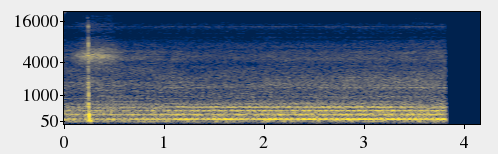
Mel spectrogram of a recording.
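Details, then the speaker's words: Commercial ceiling air handler after evaporator blower wheel replacement (the detached wheel had jammed the blower, causing banging and a burning smell): steady, even low hum with a smooth whoosh, no scraping, rattle or wobble; runs normally. "好，看开始了，就看听到没有？没问题了，看这儿马上就有另外一台，好了，开始了。对，转了，没问题了。"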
